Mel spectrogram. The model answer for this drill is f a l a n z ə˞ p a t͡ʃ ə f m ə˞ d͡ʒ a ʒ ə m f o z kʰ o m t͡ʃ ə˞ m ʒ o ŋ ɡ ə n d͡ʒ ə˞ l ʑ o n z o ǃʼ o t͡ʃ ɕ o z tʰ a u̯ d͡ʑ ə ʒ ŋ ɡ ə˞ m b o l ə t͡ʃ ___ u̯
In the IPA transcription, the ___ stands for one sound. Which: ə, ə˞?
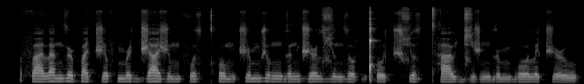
ə˞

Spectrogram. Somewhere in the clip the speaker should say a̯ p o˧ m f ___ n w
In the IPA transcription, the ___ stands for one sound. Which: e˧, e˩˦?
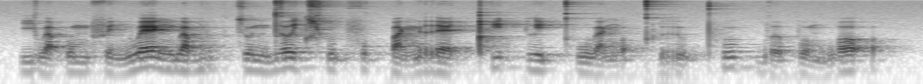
e˩˦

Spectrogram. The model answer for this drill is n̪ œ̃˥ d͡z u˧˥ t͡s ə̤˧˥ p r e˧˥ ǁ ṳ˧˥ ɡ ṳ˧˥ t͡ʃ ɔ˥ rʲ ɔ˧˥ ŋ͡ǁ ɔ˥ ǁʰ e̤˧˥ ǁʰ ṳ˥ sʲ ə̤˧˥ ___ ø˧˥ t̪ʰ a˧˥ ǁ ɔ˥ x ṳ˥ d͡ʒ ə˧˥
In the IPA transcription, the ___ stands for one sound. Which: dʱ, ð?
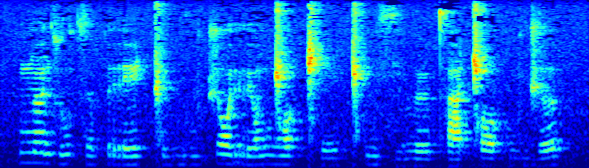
ð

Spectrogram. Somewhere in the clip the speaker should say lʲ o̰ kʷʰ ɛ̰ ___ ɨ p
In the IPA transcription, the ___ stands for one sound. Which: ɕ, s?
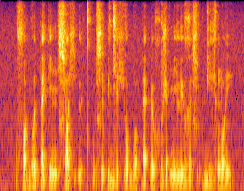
ɕ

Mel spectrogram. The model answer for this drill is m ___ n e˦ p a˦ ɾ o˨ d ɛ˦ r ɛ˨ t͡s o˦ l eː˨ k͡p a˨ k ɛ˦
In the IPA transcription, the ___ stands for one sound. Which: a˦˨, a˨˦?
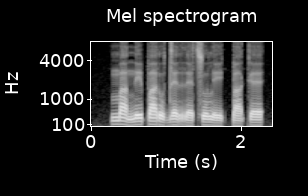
a˦˨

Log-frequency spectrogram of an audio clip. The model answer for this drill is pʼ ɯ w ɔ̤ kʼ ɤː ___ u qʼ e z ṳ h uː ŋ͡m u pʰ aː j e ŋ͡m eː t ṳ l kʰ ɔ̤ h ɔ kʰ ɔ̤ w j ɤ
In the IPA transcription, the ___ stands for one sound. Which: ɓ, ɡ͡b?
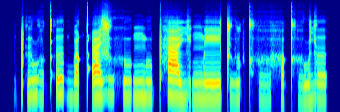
ɡ͡b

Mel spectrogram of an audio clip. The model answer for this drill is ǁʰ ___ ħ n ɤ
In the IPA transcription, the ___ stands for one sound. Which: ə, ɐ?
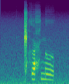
ə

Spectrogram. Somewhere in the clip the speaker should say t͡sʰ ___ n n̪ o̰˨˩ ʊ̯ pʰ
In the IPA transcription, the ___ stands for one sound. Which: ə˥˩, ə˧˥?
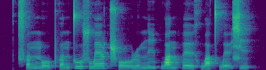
ə˧˥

